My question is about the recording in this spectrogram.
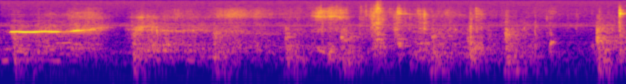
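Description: A person whistling one high, steady note for about a second, rising slightly at the end, followed by faint, indistinct voices and a few light knocks.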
